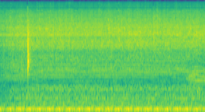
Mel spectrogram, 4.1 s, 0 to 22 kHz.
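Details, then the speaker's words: Hummer H2 pickup (supercharged) onboard air compressor mounted under the truck, used to inflate tires: steady low hum with a quick even pulsing, about two and a half beats a second, never faltering; running normally. "That's an air compressor. Do you hear it? It's under the truck."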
